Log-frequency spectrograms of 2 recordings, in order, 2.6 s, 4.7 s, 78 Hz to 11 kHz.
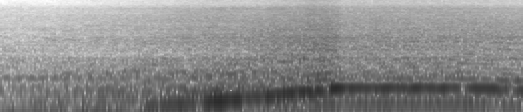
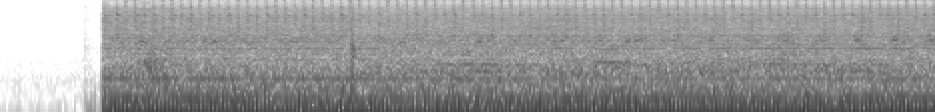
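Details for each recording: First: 2015 Toyota Corolla Grande 1.8 petrol, 149,000 km, after full tuning and clearing an ignition coil 1 code: engine revs up smoothly and evenly, climbing in pitch without misfire or stumble; normal revving. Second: 2015 Toyota Corolla Grande 1.8 petrol, 149,000 km, idling with an uneven, lumpy beat about four times a second: one cylinder misfiring from a faulty ignition coil, also causing jerking and poor pickup; wiring ruled out.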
